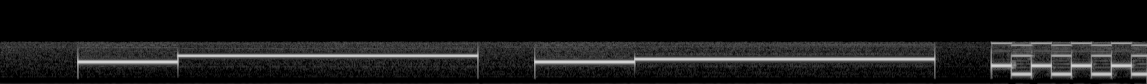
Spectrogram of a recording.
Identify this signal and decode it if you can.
Two-tone page, heard as a one-second tone, then a three-second tone, about 1060 then 1430 Hz, about 1060 then 1220 Hz, with noise. It is heard from 0.8 to 9.4 s.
